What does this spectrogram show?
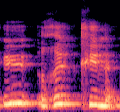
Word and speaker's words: urucum: Alors, je souhaitais vous parler d'une plante qui s'appelle urucum. Comme ça, je vous le dis, comme ça s'écrit U-R-U-C-U-M.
